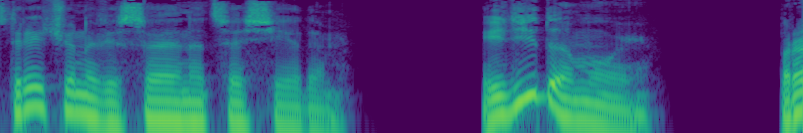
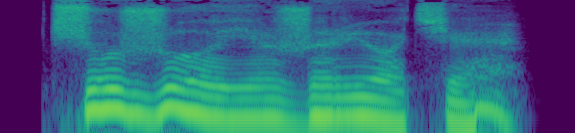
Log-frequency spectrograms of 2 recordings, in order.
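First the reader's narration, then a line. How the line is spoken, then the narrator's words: Hiss. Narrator (Russian): прошипел Влас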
